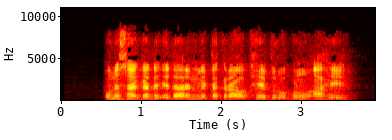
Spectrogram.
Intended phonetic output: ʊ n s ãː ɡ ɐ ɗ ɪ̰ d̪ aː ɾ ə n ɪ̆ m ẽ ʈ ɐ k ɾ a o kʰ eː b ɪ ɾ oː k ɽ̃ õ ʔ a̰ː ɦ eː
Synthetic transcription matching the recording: ʊ n s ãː ɡ ɐ ɗ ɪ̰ d̪ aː ɾ ə n ɪ̆ m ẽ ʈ ɐ k ɾ a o kʰ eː b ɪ ɾ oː k ɽ̃ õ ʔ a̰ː ɦ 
